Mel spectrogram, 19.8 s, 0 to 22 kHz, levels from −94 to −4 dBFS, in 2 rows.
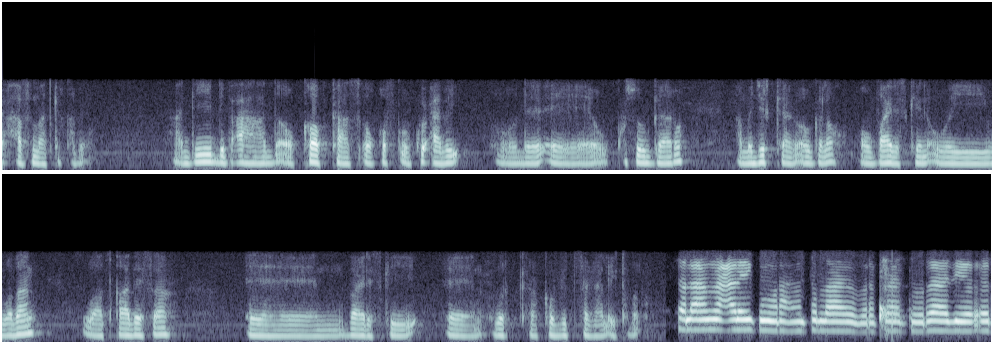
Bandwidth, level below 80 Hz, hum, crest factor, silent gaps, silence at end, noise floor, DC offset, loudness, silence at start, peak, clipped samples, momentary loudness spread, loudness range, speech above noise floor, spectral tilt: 4 kHz; -54 dBFS; none; 20 dB; none; 0 s; -51 dBFS; under 0.1%; -20 LUFS; 0 s; 0 dBFS; under 0.1%; 13 LU; 8 LU; 31 dB; -6 dB/octave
